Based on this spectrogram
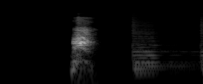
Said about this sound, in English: Oh, I heard a voice. I heard a dog.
